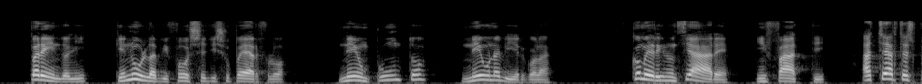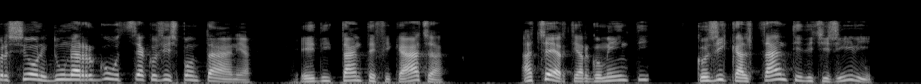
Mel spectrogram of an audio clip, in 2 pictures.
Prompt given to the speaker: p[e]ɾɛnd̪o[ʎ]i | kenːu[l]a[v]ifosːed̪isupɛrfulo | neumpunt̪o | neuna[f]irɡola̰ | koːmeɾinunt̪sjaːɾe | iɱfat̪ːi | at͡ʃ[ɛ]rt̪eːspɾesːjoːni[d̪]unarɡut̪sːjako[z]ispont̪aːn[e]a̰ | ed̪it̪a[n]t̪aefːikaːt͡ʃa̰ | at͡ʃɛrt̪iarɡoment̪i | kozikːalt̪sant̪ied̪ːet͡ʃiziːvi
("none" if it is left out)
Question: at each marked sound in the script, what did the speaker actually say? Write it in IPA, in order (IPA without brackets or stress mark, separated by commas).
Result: a, ʎ, lː, v, v, ɛ, d̪, z, e, n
